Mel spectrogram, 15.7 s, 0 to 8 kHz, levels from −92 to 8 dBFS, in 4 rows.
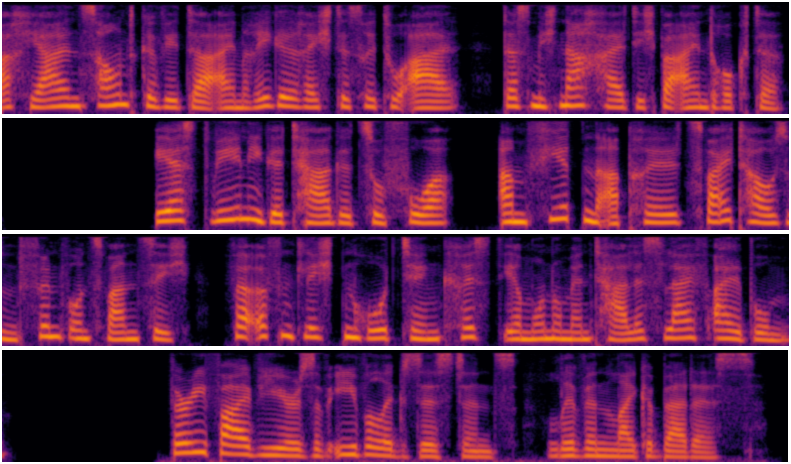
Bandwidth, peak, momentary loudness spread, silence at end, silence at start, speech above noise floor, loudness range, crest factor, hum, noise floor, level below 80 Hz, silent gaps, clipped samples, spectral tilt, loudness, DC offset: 7.6 kHz; -4 dBFS; 7 LU; 0.2 s; 0 s; over 68 dB; 3 LU; 18 dB; none; under -90 dBFS; -62 dBFS; 4.02-4.61 s, 11.96-12.55 s; under 0.1%; -5.5 dB/octave; -23 LUFS; under 0.1%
